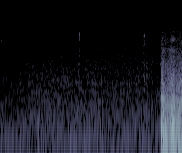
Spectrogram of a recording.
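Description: Near silence: room tone, with two faint clicks, one about a second in and one near the end.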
